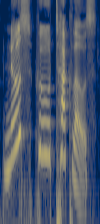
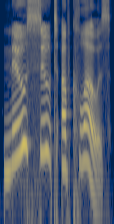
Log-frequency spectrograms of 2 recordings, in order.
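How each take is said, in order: First: The stress falls on unexpected syllables, sounding garbled. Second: The stress falls naturally, making the words clear. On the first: The phrase is disguised so it is hard to recognize. The speaker calls it wrong. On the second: The phrase is said as it is actually meant. The speaker calls it right.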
